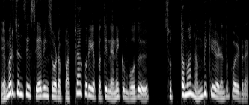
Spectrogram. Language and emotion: Tamil, sad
